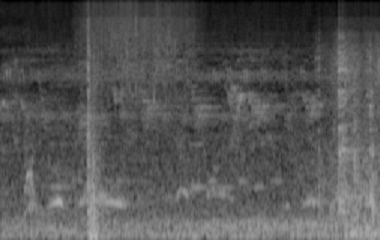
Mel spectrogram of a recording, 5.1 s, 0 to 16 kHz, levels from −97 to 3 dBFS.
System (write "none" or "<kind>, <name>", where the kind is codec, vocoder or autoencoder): none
